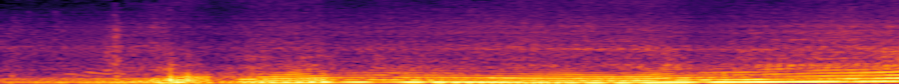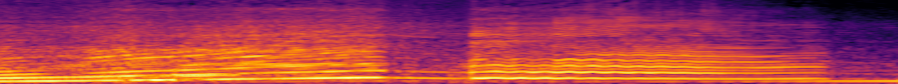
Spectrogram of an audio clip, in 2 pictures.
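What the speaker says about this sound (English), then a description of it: "It's so funny to hear that noise come from a Miata" A Mazda Miata race car engine revs hard and climbs through its range in loud, sweeping pulls, with a brief dip and a second rising surge close by, and no voices over it.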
